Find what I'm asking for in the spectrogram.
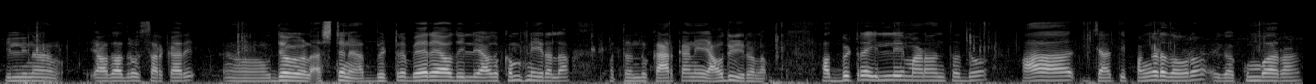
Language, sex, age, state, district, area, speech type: Kannada, male, 18-30, Karnataka, Chamarajanagar, rural, spontaneous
